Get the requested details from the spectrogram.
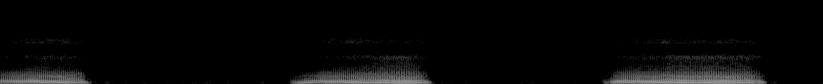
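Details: Rottweiler dog snoring heavily in sleep: loud, regular low snores lasting over a second each, about three in eight seconds with quiet pauses between.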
